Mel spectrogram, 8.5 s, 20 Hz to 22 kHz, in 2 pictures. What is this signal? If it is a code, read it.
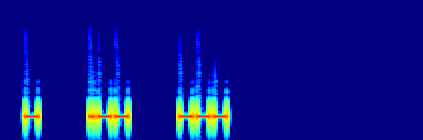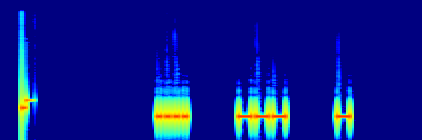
Morse code, heard as a keyed tone, about 28 wpm, spaced as for 13 wpm, 700 Hz. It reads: TWO HOT
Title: 4x Character Spacing - Top 100 Words - 28wpm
